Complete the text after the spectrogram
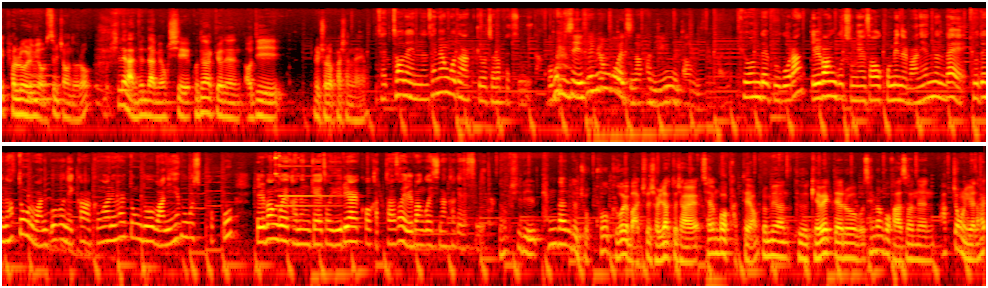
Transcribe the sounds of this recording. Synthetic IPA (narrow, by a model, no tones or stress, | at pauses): ɡepʰjʌɭːoiɭmiʌp̚s͈ɯɭt͡ɕ͈ʌŋdoɾomʌɕʰiɭːe̞ɡaːndwendamjʌnhɸok̚ɕ͈ikodɯŋɦak͈jonɯnʌ̰di | ɾɯɭt͡ɕʌɾʌpʰaɕʰʌnːḛjot͡ɕe̞t͡ɕʰʌne̞inːɯnsʰe̞mjʌŋɡodɯŋɦak̚k͈jot͡ɕʌɾʌpʰe̞s͈ɯmɲid̥aakɕ͈isʰe̞mjʌŋɡoe̞t͡ɕinakʰanijunɯnpaɯmis͈ɯɭk͈a̰jokjowʌnde̞buɡoɾaŋiɭbaŋɡud͡ʑuŋe̞sʰʌkominɯɭmaɲihe̞nːɯnde̞kjode̞nɯnɸak̚t͡ɕ͈oŋɯɾomaɲip͈obɯɲik͈akɯŋaɾiɸwaɭt͈oŋdomaɲiɦe̞boɡoɕʰi̥pʰʌk͈o | iɭbaŋɡue̞kanɯnɡe̞tʌjuɾiɦaɭk͈ʌk͈atʰasʰʌiɭbaŋɡue̞t͡ɕʰinakʰaɡe̞dwe̞s͈ɯmɲḭdaɸjak̚ɕ͈iɾipʰandandot͡ɕokʰokɯɡʌemat͡ɕʰot͡ɕʌʎːjak̚t͈ot͡ɕaɭsʰeunɡʌk̚k͈atʰe̞jo̰kɯɾʌmjʌnkɯke̞wek̚t͈e̞ɾomʌsʰemjʌŋɡʌkasʰʌnɯnhak̚t͡ɕ͈ʌŋɯɾɥiʌnɦa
